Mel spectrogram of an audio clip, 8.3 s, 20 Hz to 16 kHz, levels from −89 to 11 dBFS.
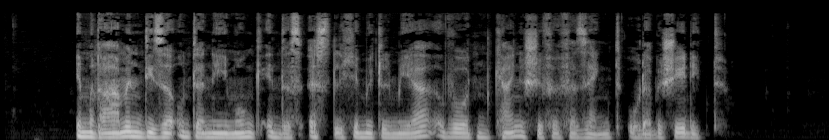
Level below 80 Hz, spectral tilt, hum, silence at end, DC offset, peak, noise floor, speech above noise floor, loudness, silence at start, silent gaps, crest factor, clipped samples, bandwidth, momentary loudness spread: -46 dBFS; -4.5 dB/octave; none; 1.05 s; under 0.1%; -2 dBFS; -78 dBFS; 58 dB; -20 LUFS; 0.75 s; none; 20 dB; under 0.1%; 11.5 kHz; 11 LU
